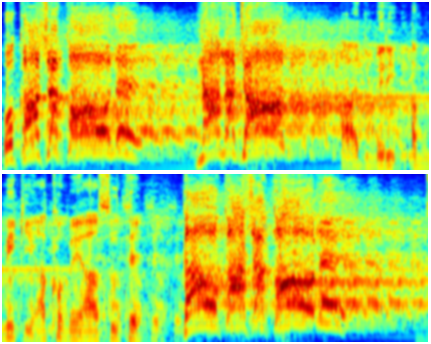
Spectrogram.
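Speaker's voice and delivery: high, loud, slow demand; child's fierce shout. Acted. Little Husain demanding who Okasha is, shouting. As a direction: call out boldly, ready to take the lashes.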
